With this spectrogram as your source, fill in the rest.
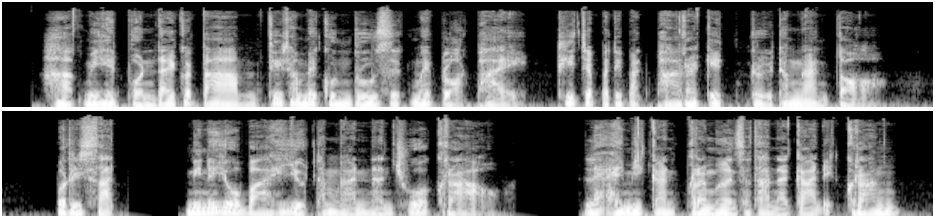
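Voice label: Thai, voice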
